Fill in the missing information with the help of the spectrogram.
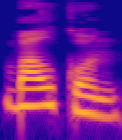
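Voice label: "балкон" Komi, female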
